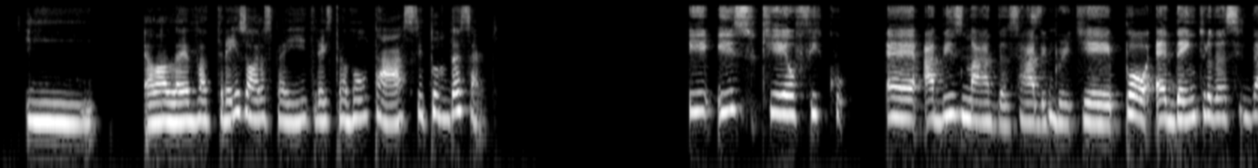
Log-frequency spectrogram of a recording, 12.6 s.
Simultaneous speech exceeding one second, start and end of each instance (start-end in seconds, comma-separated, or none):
none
